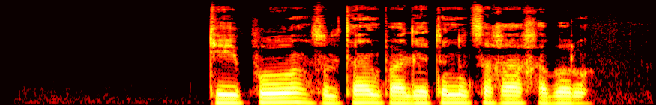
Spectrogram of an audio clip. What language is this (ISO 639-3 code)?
pus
